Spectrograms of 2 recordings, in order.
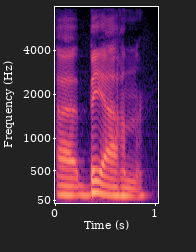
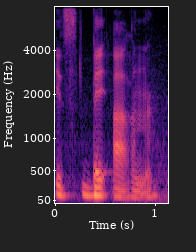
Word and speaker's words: Béarn: Béarn. I can't really give you any massive tips on how to pronounce it, but it's Béarn, basically.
